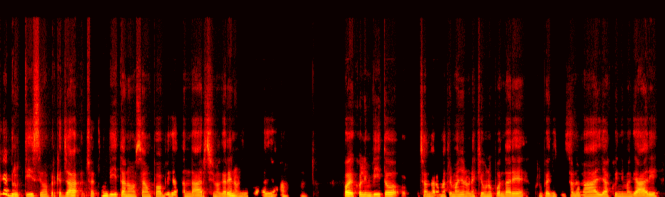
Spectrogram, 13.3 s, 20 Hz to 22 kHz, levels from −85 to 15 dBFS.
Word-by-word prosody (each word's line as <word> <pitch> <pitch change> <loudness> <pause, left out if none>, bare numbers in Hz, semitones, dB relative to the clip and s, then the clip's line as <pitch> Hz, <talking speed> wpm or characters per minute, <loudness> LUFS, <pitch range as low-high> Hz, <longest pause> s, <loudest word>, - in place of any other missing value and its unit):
che 415 0 +2
è - - +5
bruttissimo 190 -3 0
perché 175 0 -5
già, 185 +4 +4
ehm, - - -15
cioè 155 -3 -6
ti 195 - -20
invitano, 175 -3 +2
sei 160 +1 -1
un 160 - -5
po' 170 - -2
obbligato 170 -1 -1
ad 155 - -7
andarci, 155 +2 -1
magari 160 +5 +2
non 190 -4 +2
hai 160 +1 -6 0.3
voglia 150 0 -2
a 165 +1 -5 0.2
mh. 155 - -13 0.8
Poi 185 -4 +9
con 190 +2 +1
l'invito, 185 +1 +2
uhm, - - -13 0.2
cioè 175 - -4
andare 165 -1 -2
a - - -4
un 165 - -10
matrimonio 165 +1 -2
non 155 -1 -4
è 160 - -3
che 165 +1 -5
uno 165 -1 -2
può 150 -1 -1
andare 150 -1 -1
con - - -34
un 155 - -6
paio 155 +1 0
di 155 0 -6
jeans 155 -1 -18
e - - -3
una 150 0 -3
maglia 165 +2 +1
quindi 155 -2 -5
magari 155 +1 +1
165 Hz, 205 wpm, -21 LUFS, 155-175 Hz, 0.8 s, Poi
